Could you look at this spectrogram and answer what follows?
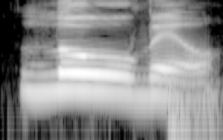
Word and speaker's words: Louisville: i ain't even finished that look she and she in little louisville that's how you say it louisville all right she said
